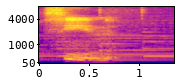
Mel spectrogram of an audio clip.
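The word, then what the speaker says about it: سين: And the way you pronounce this letter is the same way you pronounce the word seen in English.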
